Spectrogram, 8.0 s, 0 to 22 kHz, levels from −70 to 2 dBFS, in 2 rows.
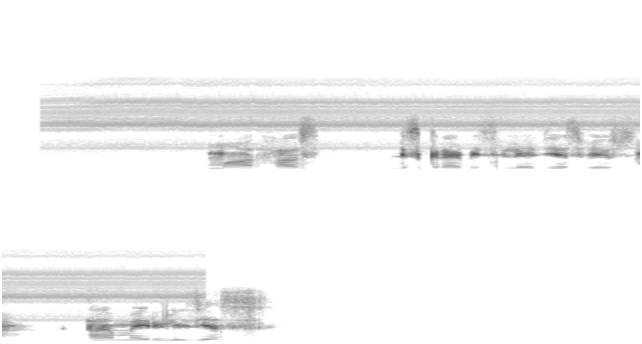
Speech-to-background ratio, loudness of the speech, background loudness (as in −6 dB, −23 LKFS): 10.0 dB, −32.0 LKFS, −42.0 LKFS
